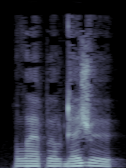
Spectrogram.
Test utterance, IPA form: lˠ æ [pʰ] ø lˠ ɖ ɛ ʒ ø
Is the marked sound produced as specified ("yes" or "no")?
no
